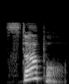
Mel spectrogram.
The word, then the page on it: stopple: British English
